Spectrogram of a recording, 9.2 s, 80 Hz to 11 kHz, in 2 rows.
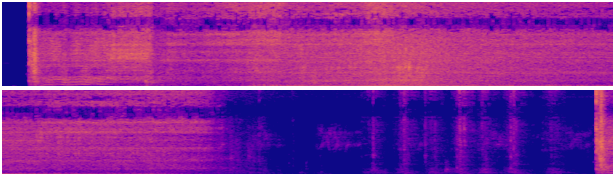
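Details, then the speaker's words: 1979 Ford F150 Custom with the carburetor it came with and new starter solenoid: engine catches, runs rough, revs a few seconds then sags and dies; stalls after start, owner suspects vacuum leaks from old cracked vacuum caps. "as you guys can see, it does run, but it does stall out. I believe the cause of that are some vacuum leaks back here."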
